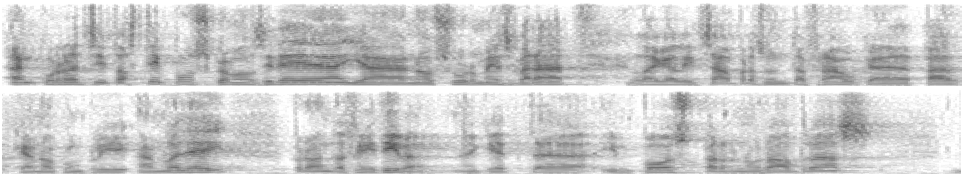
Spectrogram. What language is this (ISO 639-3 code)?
cat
